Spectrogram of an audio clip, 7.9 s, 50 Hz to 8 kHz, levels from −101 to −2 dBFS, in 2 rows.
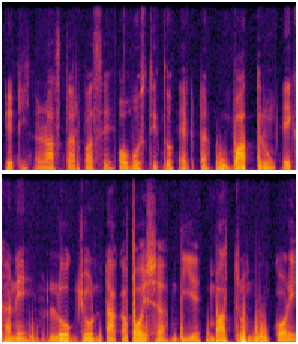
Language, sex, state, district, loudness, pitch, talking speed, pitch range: Bengali, male, West Bengal, North 24 Parganas, -26 LUFS, 115 Hz, 105 wpm, 110-125 Hz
